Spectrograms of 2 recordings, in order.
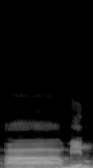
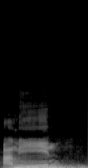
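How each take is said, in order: First: The first vowel is a long a sound. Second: The first vowel is a short a sound. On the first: "amin panjang" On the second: "amin pendek"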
